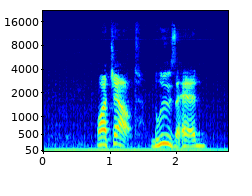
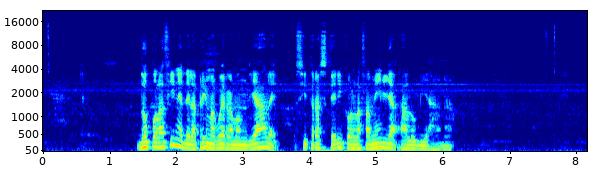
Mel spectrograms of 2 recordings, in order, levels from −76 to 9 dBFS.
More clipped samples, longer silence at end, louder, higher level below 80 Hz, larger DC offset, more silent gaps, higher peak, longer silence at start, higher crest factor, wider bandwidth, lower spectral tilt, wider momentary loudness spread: neither; second, 0 s vs 2 s; first, -21 LUFS vs -24 LUFS; first, -38 dBFS vs -48 dBFS; neither; neither; first, -4 dBFS vs -8 dBFS; second, 0.05 s vs 1.4 s; about the same, 18 dB vs 18 dB; about the same, 16 kHz vs 15 kHz; about the same, -5 dB/octave vs -6 dB/octave; first, 23 LU vs 11 LU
